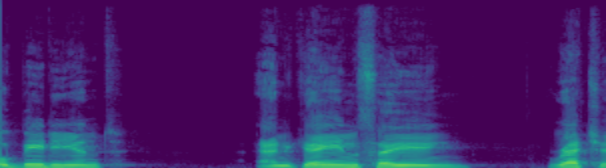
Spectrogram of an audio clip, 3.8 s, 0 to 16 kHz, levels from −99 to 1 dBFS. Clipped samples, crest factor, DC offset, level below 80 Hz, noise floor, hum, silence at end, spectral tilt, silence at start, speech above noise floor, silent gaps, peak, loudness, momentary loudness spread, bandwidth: under 0.1%; 16 dB; under 0.1%; -72 dBFS; -86 dBFS; none; 0 s; -7 dB/octave; 0 s; 58 dB; none; -12 dBFS; -28 LUFS; 12 LU; 12 kHz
